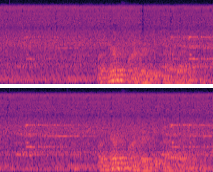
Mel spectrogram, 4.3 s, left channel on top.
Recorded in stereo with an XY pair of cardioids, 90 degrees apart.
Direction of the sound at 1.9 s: 25° left.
